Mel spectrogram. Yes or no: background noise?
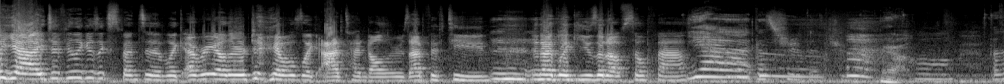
yes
